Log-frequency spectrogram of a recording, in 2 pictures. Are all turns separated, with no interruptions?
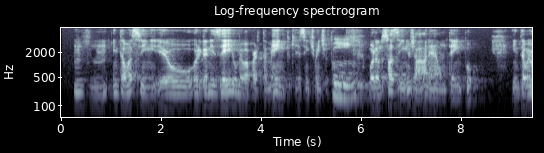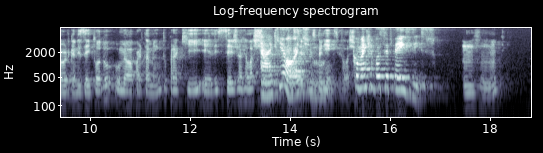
No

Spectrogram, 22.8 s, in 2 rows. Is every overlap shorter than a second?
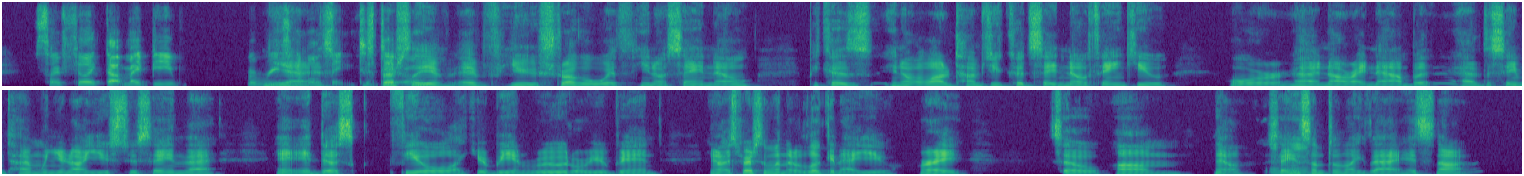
No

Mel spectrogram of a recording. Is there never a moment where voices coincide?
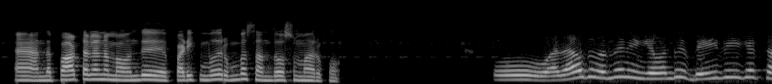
Yes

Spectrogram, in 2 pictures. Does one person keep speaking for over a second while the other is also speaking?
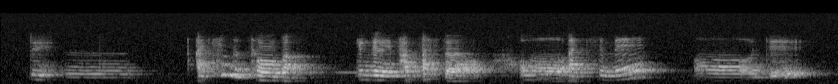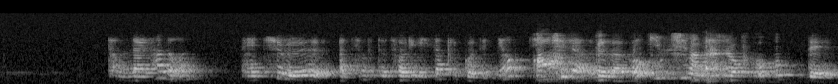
No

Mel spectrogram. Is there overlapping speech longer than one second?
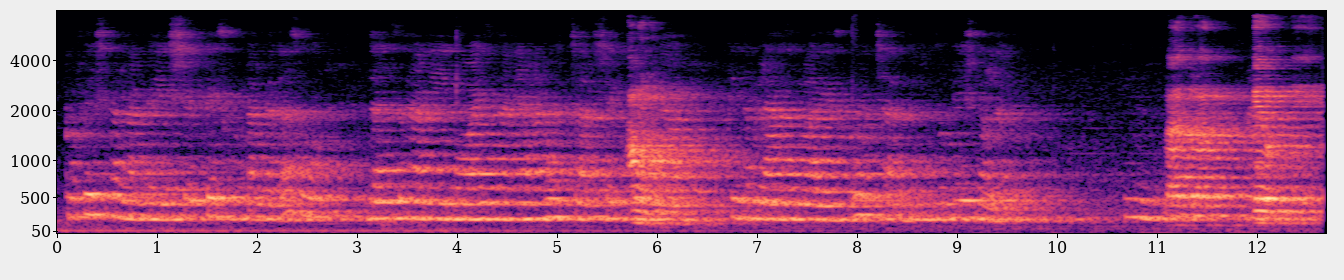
No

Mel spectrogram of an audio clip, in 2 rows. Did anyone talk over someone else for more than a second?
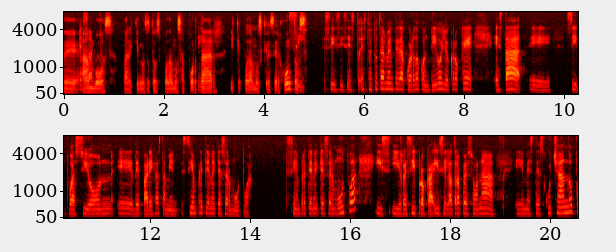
No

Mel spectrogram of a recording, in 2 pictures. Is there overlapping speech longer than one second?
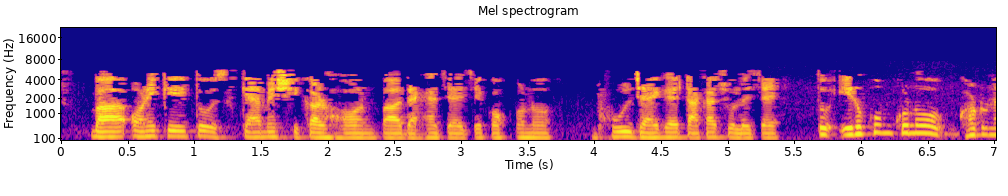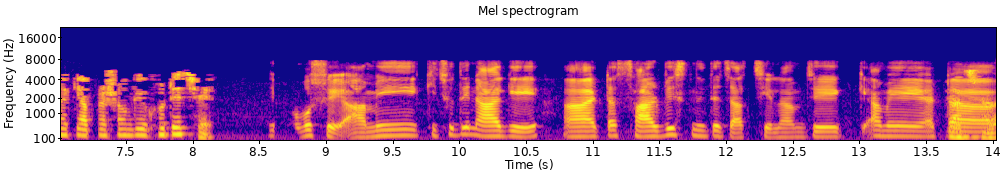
No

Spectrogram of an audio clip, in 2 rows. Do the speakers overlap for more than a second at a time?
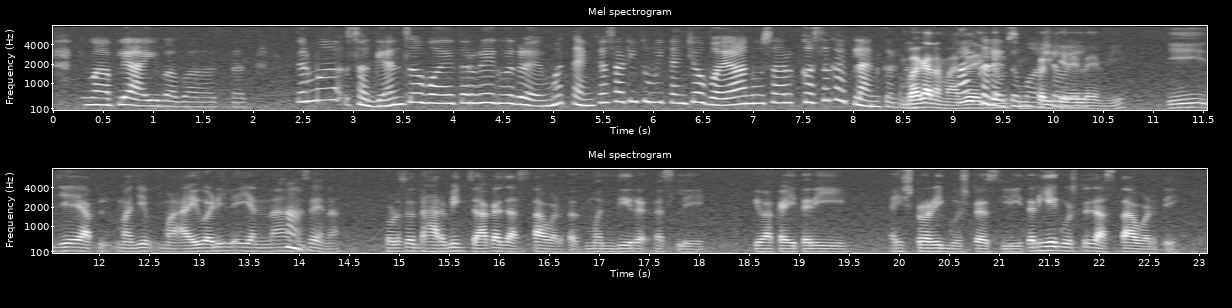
Yes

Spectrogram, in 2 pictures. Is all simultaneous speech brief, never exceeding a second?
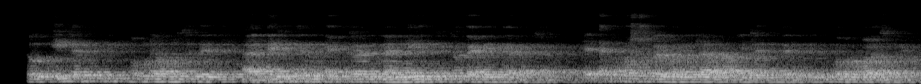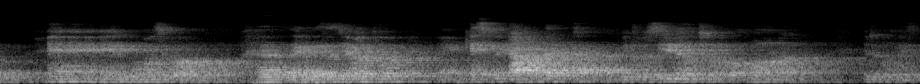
Yes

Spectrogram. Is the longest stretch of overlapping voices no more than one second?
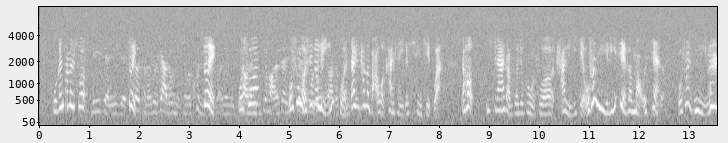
No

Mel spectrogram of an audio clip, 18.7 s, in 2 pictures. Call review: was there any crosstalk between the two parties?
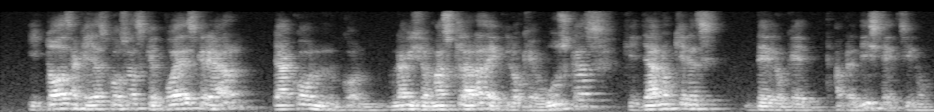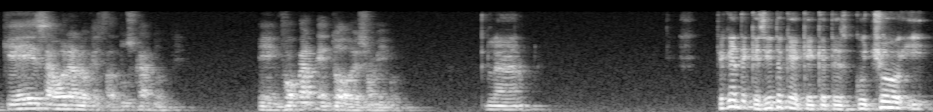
No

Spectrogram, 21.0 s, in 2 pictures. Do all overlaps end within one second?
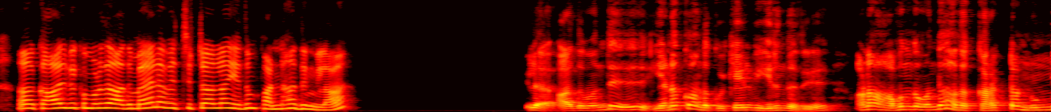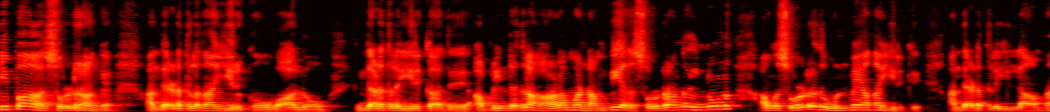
Yes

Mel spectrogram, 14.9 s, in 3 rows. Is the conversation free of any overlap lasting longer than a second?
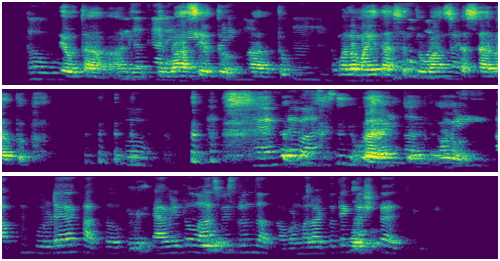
No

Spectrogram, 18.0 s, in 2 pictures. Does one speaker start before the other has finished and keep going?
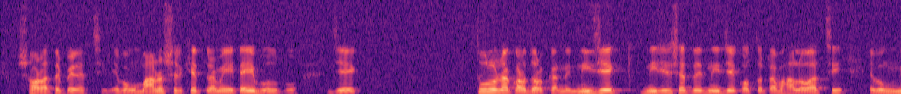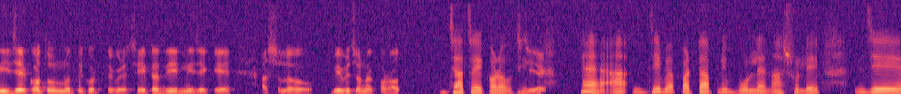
No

